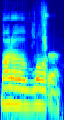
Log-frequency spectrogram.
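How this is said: The t sounds like a soft d or r.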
